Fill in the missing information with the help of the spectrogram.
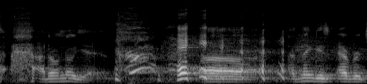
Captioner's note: laughs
